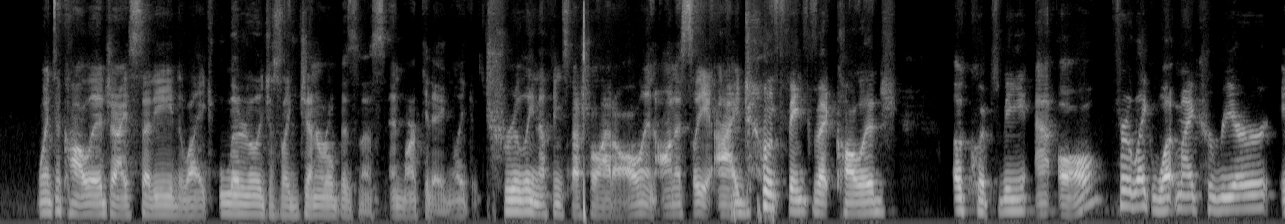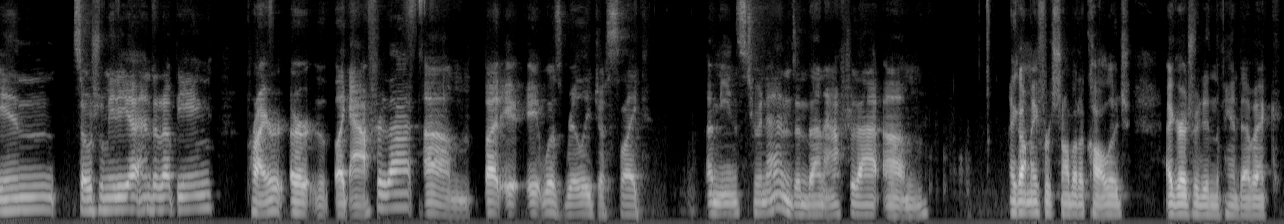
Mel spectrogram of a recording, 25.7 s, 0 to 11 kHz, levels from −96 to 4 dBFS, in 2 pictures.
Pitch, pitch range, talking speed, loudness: 110 Hz, 100-135 Hz, 180 wpm, -28 LUFS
